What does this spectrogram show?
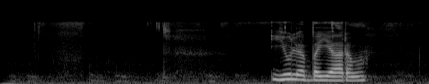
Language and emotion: Russian, neutral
